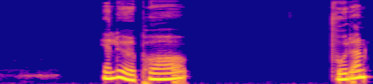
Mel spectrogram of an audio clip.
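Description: A young woman speaks expressively up close.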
